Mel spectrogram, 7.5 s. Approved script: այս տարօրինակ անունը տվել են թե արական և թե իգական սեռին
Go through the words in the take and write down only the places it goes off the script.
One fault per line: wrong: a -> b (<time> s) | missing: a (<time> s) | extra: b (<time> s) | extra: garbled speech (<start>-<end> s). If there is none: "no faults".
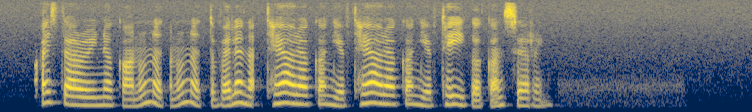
extra: անունը (1.7 s)
extra: արական և թե (3.8 s)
